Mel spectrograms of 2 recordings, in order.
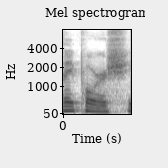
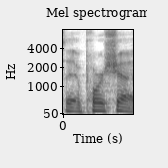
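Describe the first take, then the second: First: "Porsche" with a silent final e; one-syllable Porsche. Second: "Porsche" pronounced POR-shuh; two-syllable Porsche. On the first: Car owner weighing how to say it, "Porsche" as one syllable. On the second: Car owner correcting himself, "Porsche" as POR-shuh. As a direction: finish "Porsche" on an added uh syllable. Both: Shown as a demonstration. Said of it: "Is it Porsche or Porsche?".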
